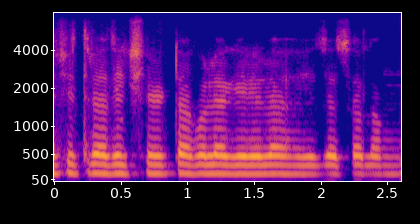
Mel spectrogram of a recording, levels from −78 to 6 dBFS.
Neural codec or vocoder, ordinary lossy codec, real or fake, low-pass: none; Opus, 32 kbps; real; 7.2 kHz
